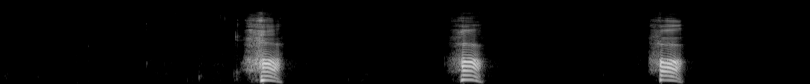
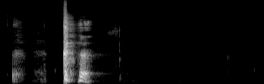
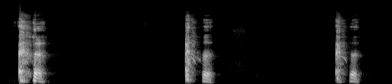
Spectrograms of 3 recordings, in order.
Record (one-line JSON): {"exhalation_length": "8.1 s", "exhalation_amplitude": 31684, "exhalation_signal_mean_std_ratio": 0.22, "cough_length": "2.6 s", "cough_amplitude": 32768, "cough_signal_mean_std_ratio": 0.19, "three_cough_length": "3.9 s", "three_cough_amplitude": 32767, "three_cough_signal_mean_std_ratio": 0.26, "survey_phase": "beta (2021-08-13 to 2022-03-07)", "age": "45-64", "gender": "Male", "wearing_mask": "No", "symptom_cough_any": true, "symptom_runny_or_blocked_nose": true, "smoker_status": "Never smoked", "respiratory_condition_asthma": false, "respiratory_condition_other": false, "recruitment_source": "Test and Trace", "submission_delay": "2 days", "covid_test_result": "Positive", "covid_test_method": "RT-qPCR", "covid_ct_value": 22.1, "covid_ct_gene": "ORF1ab gene", "covid_ct_mean": 22.5, "covid_viral_load": "43000 copies/ml", "covid_viral_load_category": "Low viral load (10K-1M copies/ml)"}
